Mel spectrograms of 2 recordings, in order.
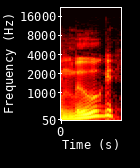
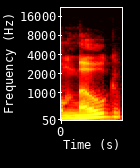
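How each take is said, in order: First: Moog is said in the common English way. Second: Moog is said in the German way. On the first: The speaker calls it wrong. "A lot of people say Moog" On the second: The speaker calls it right. "it's German, so Moog would be the proper pronunciation"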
